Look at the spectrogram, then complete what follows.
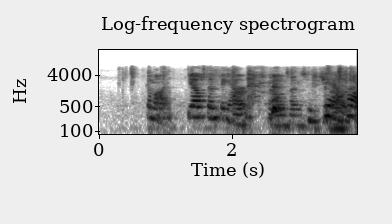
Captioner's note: laugh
